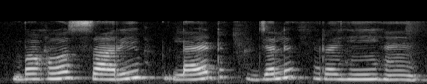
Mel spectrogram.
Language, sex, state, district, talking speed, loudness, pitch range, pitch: Hindi, female, Uttar Pradesh, Lucknow, 85 wpm, -15 LUFS, 230-295 Hz, 245 Hz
